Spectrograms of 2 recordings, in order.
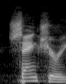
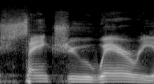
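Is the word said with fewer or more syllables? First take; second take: fewer; more. First: The word is said with fewer syllables. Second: The word is said with an extra syllable. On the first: "you say" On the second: "It's like got an extra syllable in there"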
